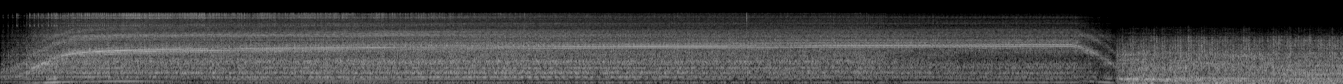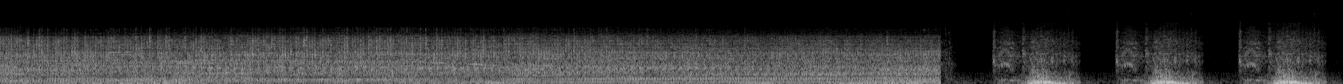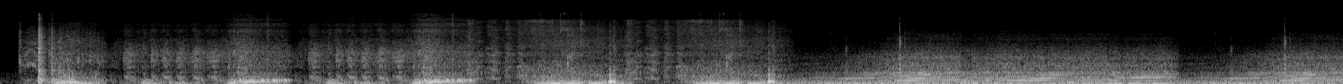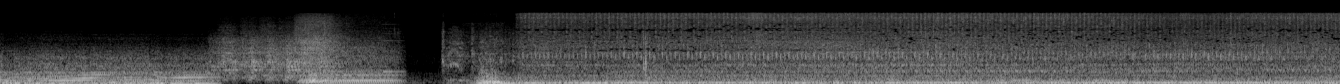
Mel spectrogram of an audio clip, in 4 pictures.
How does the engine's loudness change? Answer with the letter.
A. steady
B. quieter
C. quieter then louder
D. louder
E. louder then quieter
A.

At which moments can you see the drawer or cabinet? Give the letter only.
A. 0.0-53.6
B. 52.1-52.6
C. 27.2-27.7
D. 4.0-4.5
C.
